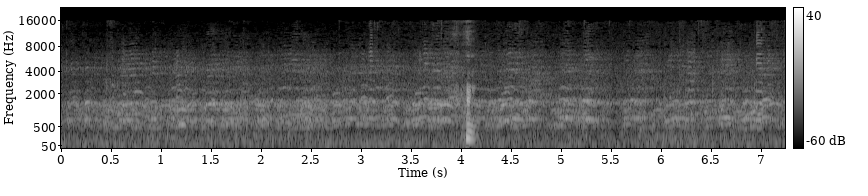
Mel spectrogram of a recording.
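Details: Flock of geese massed together, honking in a constant overlapping chorus of nasal calls, with a sharp brief clack partway through and a low rumble beneath.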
